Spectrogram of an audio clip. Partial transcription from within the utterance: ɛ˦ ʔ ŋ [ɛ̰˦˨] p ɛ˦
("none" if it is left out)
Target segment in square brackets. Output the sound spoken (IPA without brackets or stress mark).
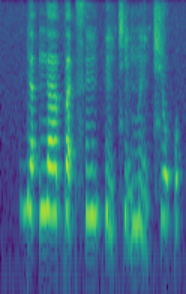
ɛ˦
